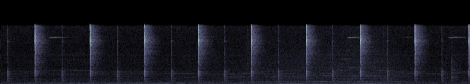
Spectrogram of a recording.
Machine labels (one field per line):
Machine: valve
